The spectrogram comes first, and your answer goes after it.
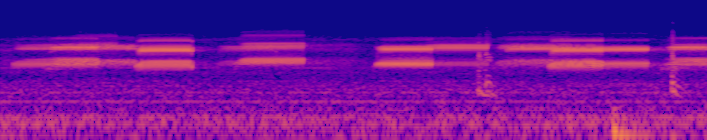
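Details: After a warm rainy summer day, tree frogs chirp through the night in a steady chorus: trilled phrases about a second long, traded back and forth between callers with short gaps, one low thump near the end.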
